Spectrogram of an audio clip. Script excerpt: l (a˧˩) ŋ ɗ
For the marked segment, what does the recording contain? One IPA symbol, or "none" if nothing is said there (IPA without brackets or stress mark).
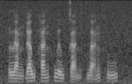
a˨˩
